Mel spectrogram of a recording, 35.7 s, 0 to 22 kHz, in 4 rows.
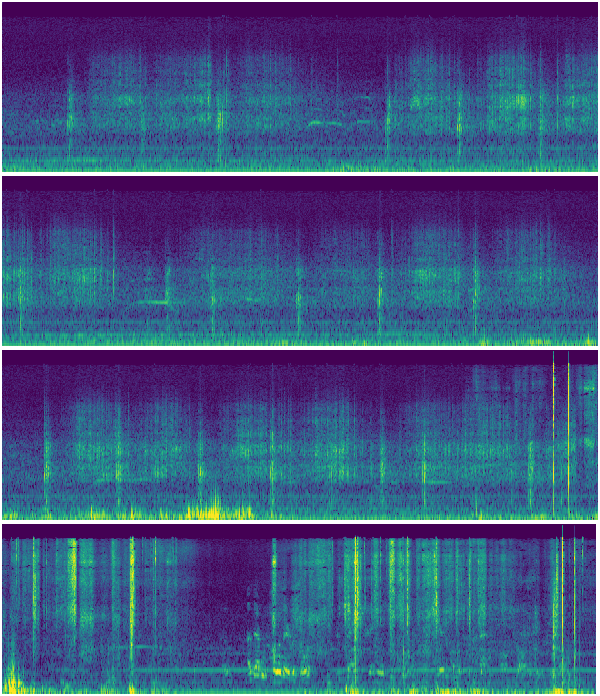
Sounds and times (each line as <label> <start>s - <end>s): Domestic fireworks display 0.8s - 35.7s
rocket 1.0s - 29.2s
